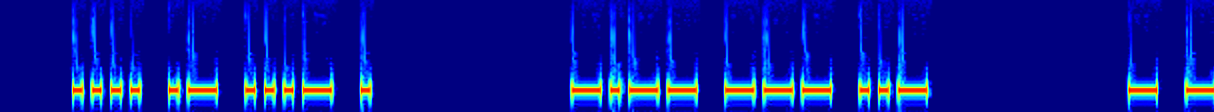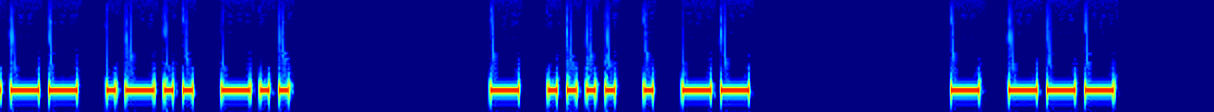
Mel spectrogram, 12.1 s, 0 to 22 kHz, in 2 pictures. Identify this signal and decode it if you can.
Morse code, heard as a keyed tone, about 25 wpm, 700 Hz. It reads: HAVE YOU TOLD THEM TO
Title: 3x Word-Spacing - Sentences from Top 500 Words - 25wpm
